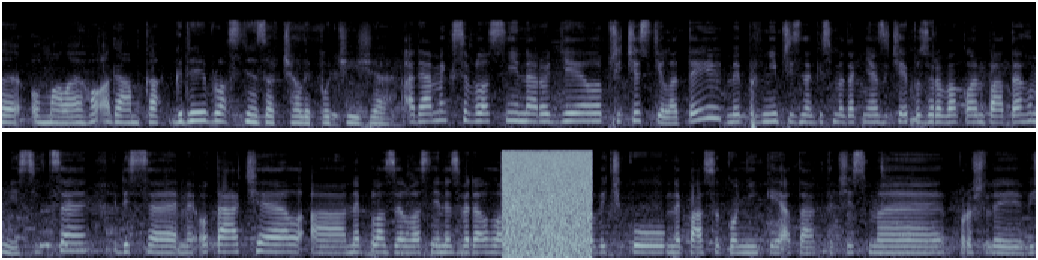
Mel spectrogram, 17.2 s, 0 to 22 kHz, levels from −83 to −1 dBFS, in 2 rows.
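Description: The audio carries one fault: file tags played as audio, from 12.78 to 13.53 s. For about 0.75 s, an embedded block of compressed data, most likely a cover picture, is decoded as samples, producing very loud white noise with abrupt, hard-edged onset and cutoff.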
